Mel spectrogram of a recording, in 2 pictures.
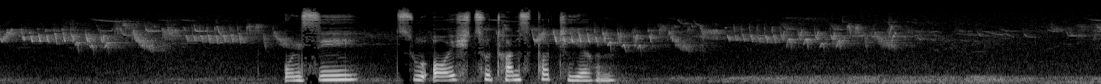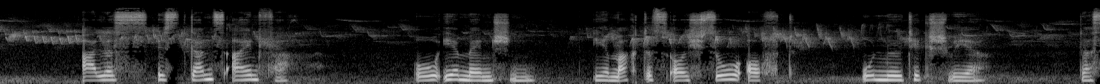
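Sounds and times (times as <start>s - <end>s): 
birdsong chirps and trills: 0.0s - 21.9s
speech: 2.8s - 6.4s, 11.8s - 14.0s, 15.2s - 19.0s, 19.6s - 21.0s, 21.8s - 21.9s.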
